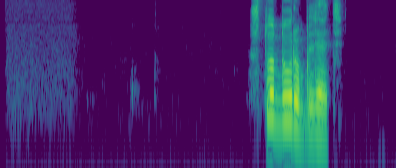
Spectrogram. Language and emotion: Russian, angry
